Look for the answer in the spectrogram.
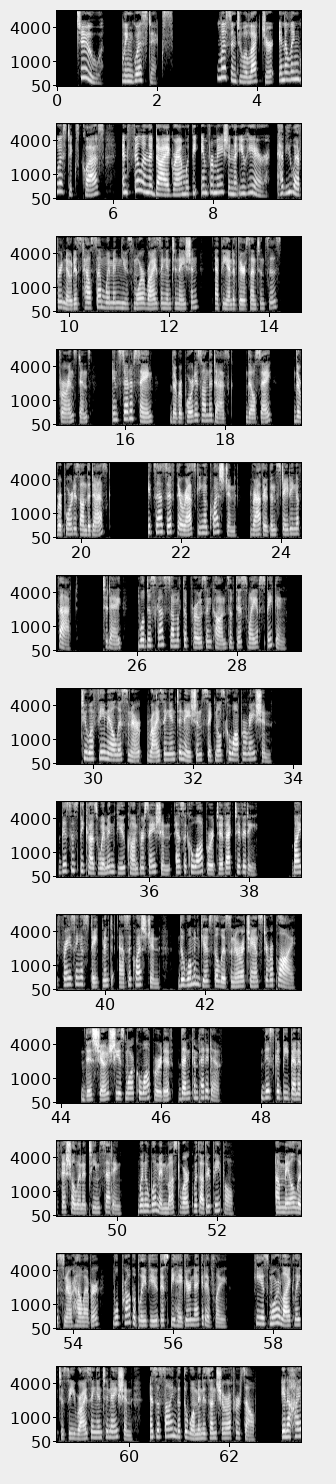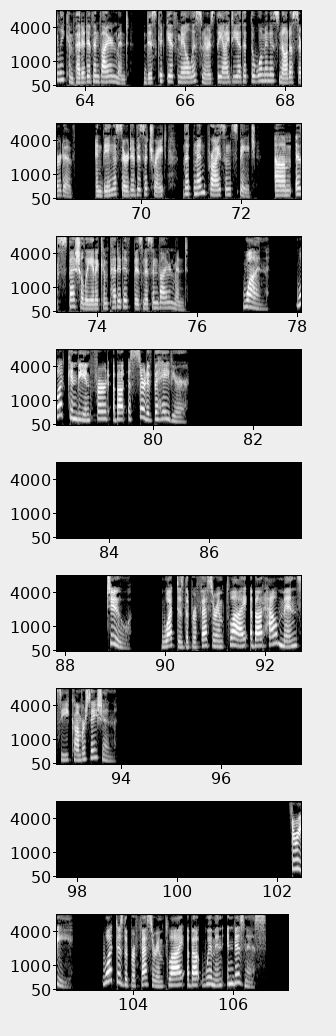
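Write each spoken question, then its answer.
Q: What can be inferred about assertive behavior?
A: Men value it, especially in competitive business settings

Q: what does the professor imply about how men see conversation?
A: Men see conversation as competitive rather than cooperative

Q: what does the professor imply about women in business?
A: Rising intonation may make them seem unsure or not assertive to men in competitive business environments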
